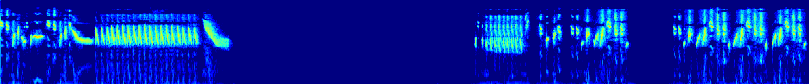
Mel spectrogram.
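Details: European goldfinch song, given as a track to motivate goldfinches to sing. Twittering high chirps lead into a long, even, buzzy trill that ends with a slur. After silence, further bursts of trills and rapid tinkling twitters follow.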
